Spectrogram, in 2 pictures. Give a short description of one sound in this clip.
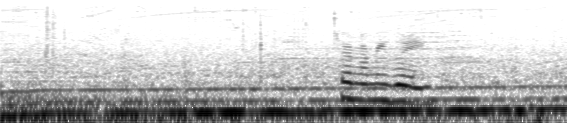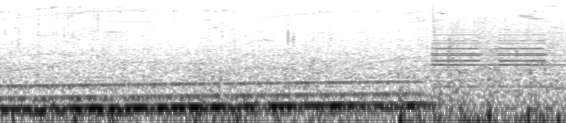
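A van's engine hums steadily, then cuts off.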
